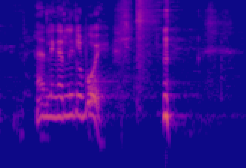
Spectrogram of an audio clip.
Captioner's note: laughs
